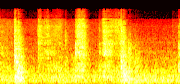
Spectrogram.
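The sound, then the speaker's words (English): A small pear being chopped, heard as several crisp, short scraping cuts at an uneven pace against faint background noise. “A small pear, you chop it like that.”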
